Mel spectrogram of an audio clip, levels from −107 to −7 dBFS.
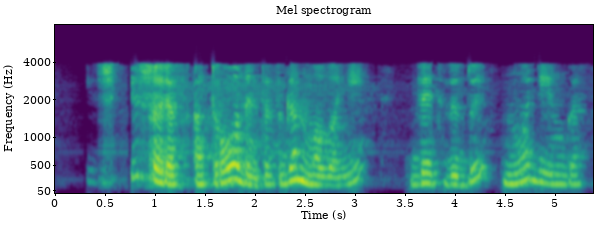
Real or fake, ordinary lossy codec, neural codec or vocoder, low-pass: real; AAC, 16 kbps; none; 7.2 kHz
